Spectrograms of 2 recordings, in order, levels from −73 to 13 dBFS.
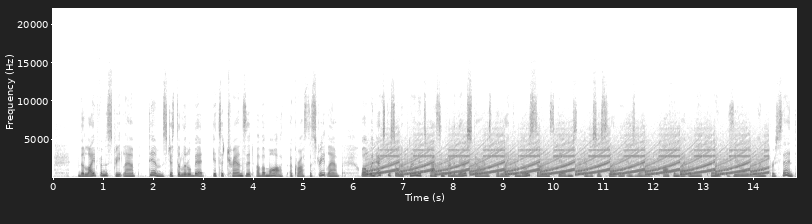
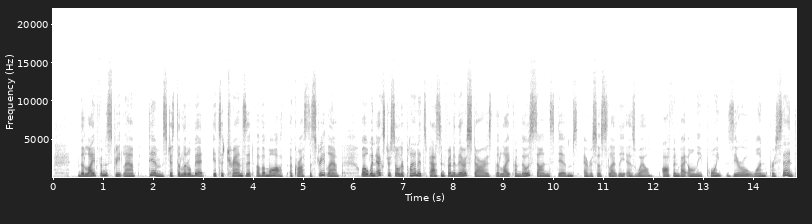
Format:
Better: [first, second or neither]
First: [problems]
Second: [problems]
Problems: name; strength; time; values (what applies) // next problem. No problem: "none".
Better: second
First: siren; loud; from 6 to 14 s; peak 2 dB above the speech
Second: none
